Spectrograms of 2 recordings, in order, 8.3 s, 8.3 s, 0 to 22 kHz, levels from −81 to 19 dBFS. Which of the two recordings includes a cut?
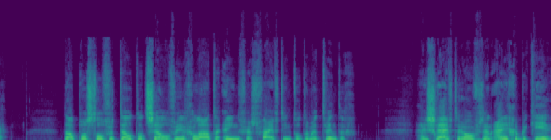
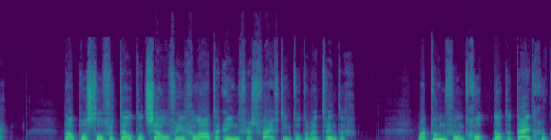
second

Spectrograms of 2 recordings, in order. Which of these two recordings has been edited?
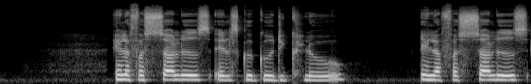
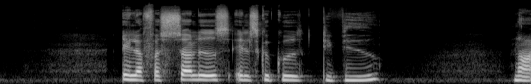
second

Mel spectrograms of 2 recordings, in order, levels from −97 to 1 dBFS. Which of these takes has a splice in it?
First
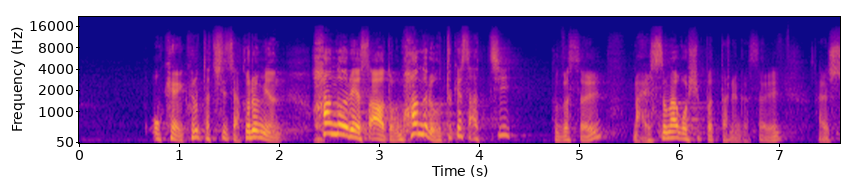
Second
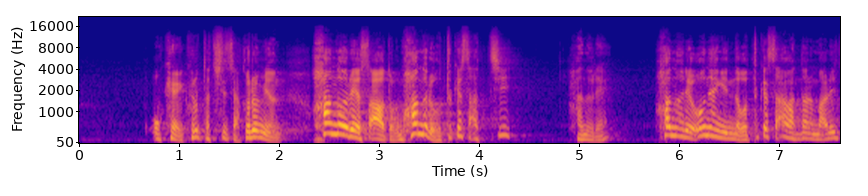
first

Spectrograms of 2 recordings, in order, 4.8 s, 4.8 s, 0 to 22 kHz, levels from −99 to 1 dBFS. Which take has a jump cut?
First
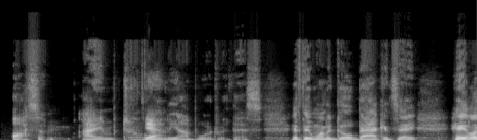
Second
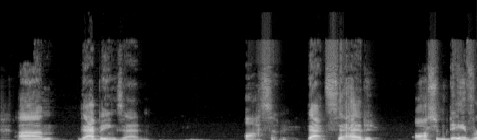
second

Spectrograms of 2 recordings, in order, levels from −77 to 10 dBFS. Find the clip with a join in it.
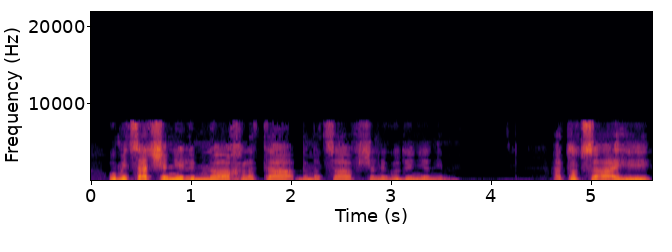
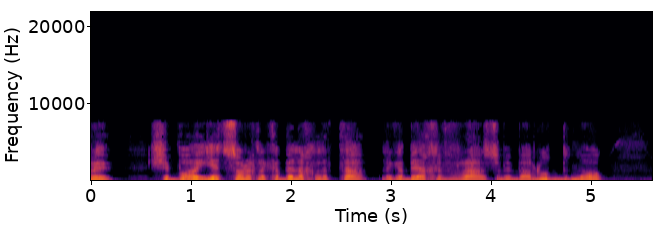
first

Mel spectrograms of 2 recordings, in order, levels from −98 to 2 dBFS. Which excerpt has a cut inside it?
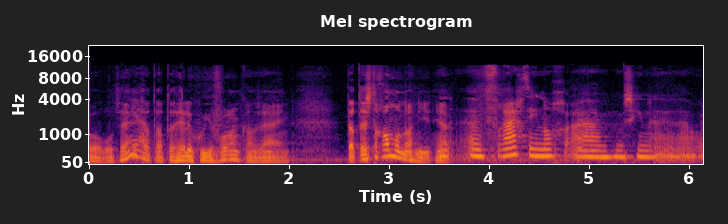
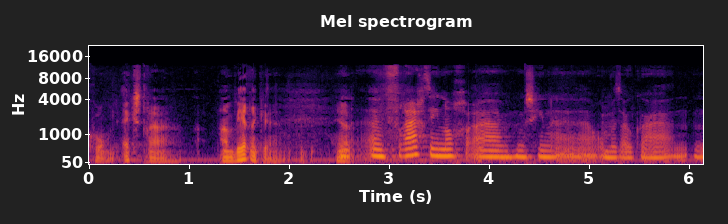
first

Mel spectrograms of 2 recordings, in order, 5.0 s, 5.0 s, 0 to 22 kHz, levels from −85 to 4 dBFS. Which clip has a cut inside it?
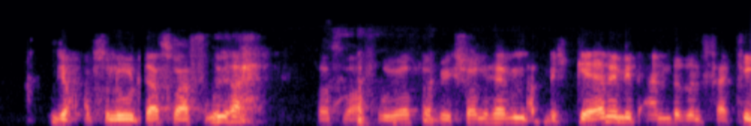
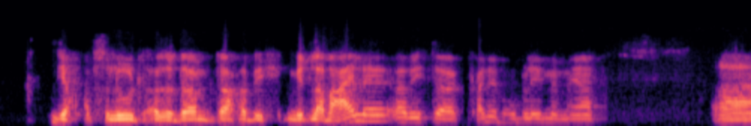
first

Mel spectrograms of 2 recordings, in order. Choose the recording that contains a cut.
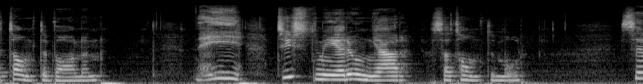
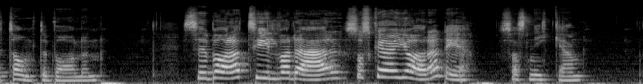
second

